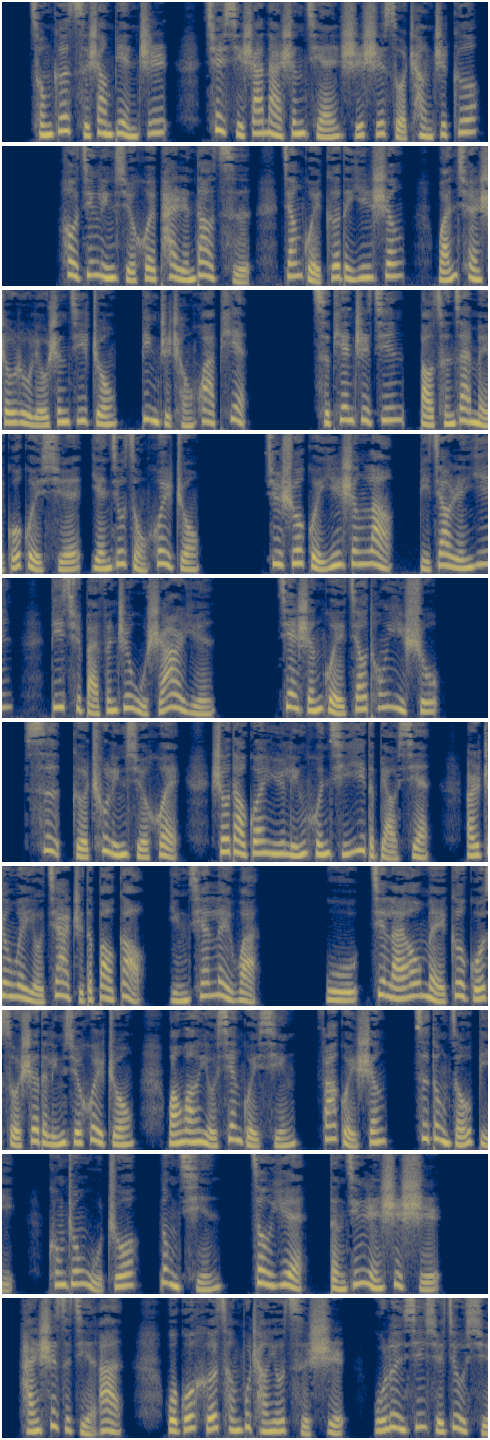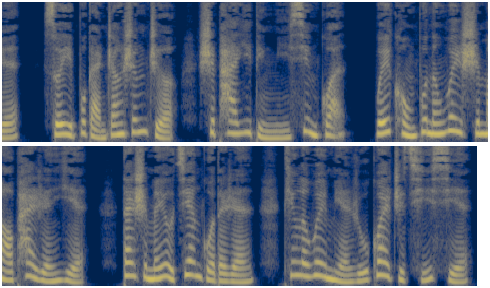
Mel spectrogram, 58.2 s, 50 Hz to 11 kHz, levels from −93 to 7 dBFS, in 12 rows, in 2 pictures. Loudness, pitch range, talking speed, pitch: -21 LUFS, 195-275 Hz, 225 characters per minute, 235 Hz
